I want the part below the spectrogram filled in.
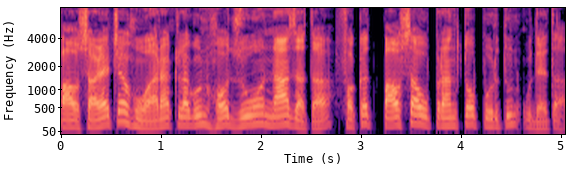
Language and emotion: Goan Konkani, neutral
